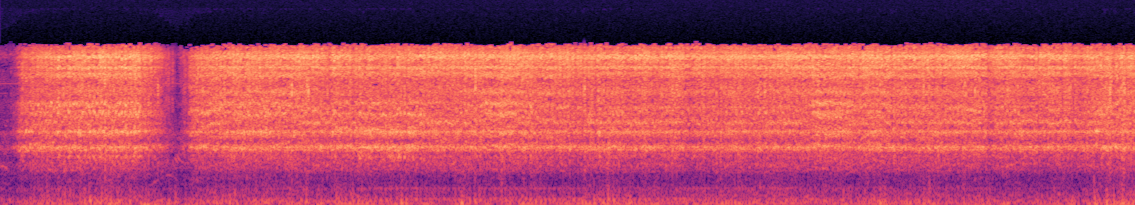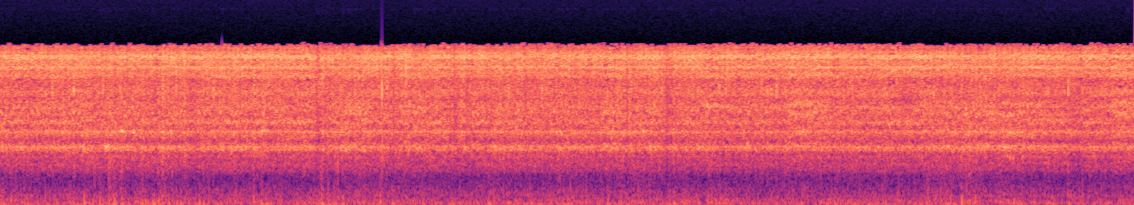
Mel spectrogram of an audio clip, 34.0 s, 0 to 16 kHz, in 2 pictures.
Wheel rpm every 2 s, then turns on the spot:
130, 100, 160, 160, 160, 160, 160, 160, 160, 170, 160, 160, 170, 160, 160, 160, 160.
none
